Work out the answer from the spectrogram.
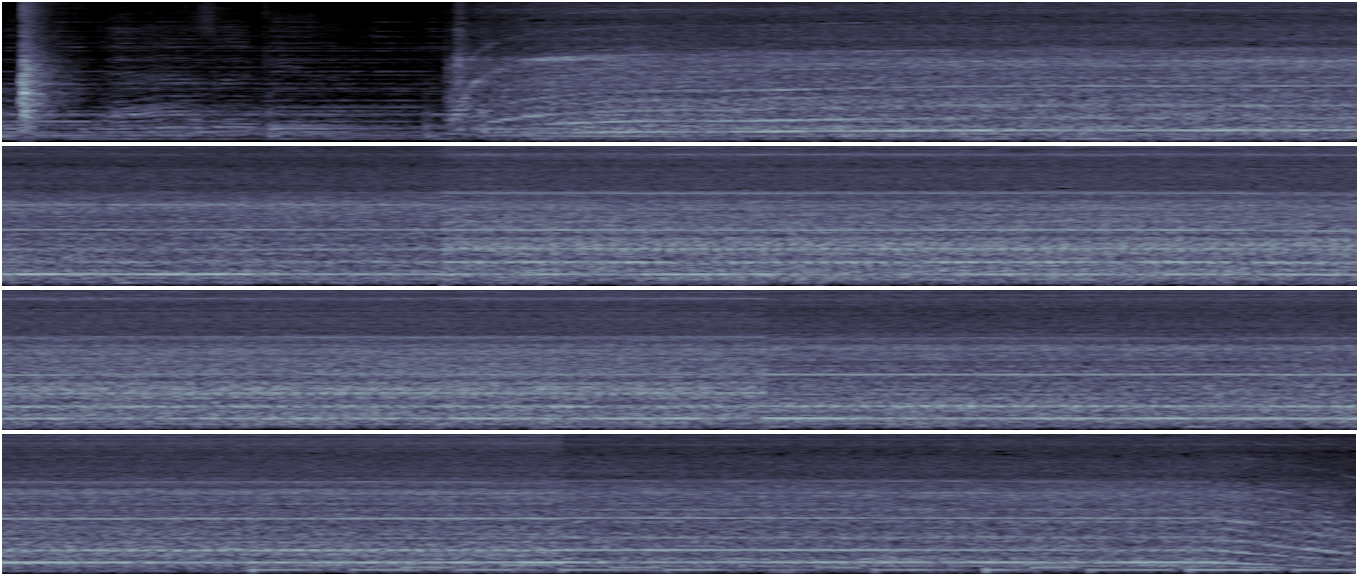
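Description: Electric stand mixer with twin beaters creaming butter and brown sugar in a glass bowl. After a short knock at the start, the motor starts about two seconds in and rises to a steady whine. It runs steadily, then winds down just before the end.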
